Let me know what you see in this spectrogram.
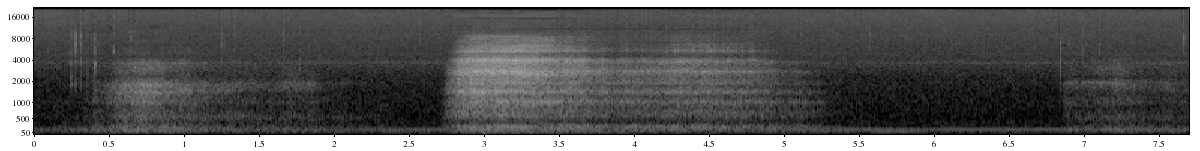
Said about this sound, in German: Atmet hörbar, damit ihr sehr genau spürt, dass ihr nicht allein seid.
